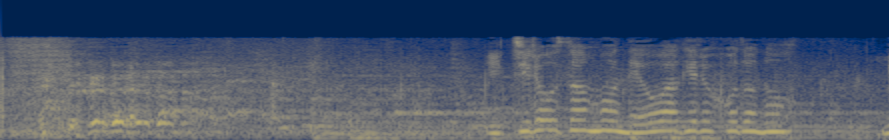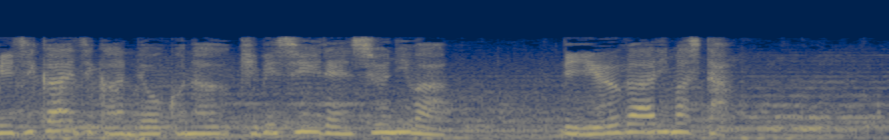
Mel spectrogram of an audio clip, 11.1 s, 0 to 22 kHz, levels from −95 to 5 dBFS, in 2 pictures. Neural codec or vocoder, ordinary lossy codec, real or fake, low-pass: vocoder, 44.1 kHz, 80 mel bands, Vocos; none; fake; 7.2 kHz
